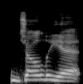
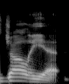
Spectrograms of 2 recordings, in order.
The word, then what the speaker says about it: Joliet: it because I'm going to say it wrong Joliet as Joliet oh well I guess they got sick of people mispronouncing yeah um in Kennelworth a rooster Must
